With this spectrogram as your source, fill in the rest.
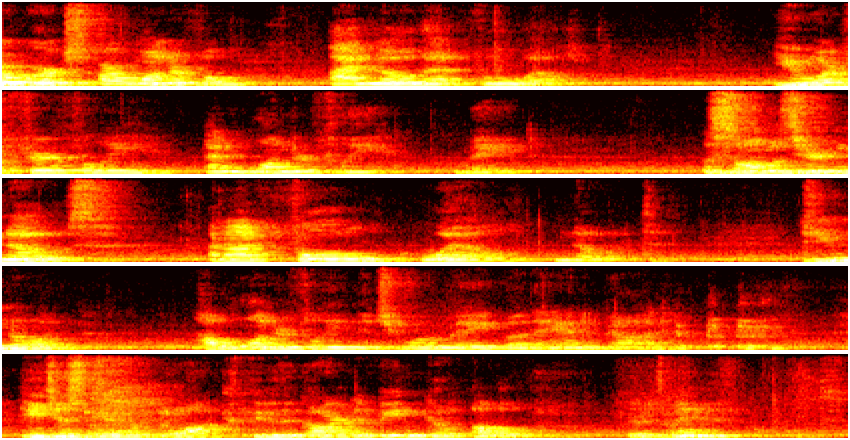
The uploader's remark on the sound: We had a little mishap with the audio this week.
